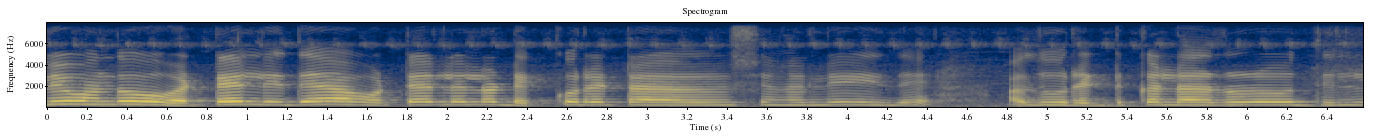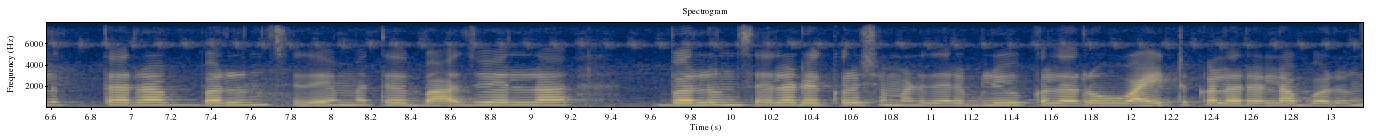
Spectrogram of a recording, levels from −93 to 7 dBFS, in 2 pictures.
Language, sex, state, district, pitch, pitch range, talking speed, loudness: Kannada, female, Karnataka, Bijapur, 240 Hz, 220-260 Hz, 120 wpm, -19 LUFS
